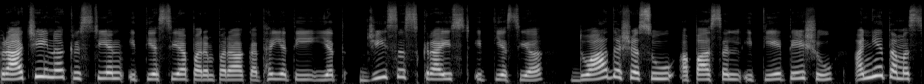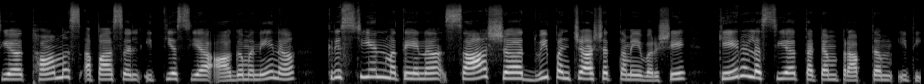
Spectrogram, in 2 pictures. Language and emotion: Sanskrit, neutral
